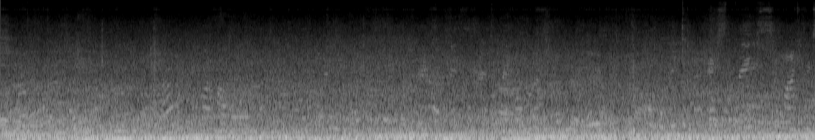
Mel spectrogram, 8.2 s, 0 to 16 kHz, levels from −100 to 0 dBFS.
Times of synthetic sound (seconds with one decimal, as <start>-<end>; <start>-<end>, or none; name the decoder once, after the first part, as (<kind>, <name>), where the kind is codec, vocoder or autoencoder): 3.9-4.5 (vocoder, BigVGAN v2)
